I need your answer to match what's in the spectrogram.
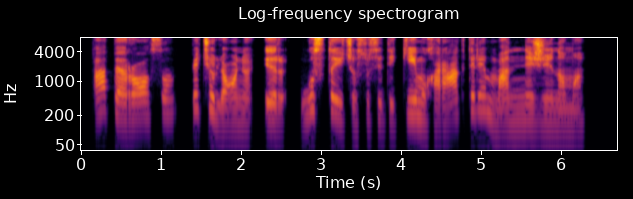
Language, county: Lithuanian, Vilnius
